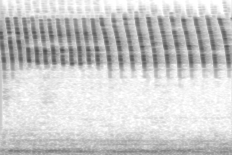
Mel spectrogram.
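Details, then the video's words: Domestic canary in lively, nonstop song, used as a lure to prompt a silent canary to sing. A fast, even trill of rapid high downward-sweeping notes repeats throughout, with a faint low hum beneath. "Suara Kenari Gacor Yang Malas Bunyi Awas Kaget Ikut Bunyi || Pancingan Kenari Agar Bunyi"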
